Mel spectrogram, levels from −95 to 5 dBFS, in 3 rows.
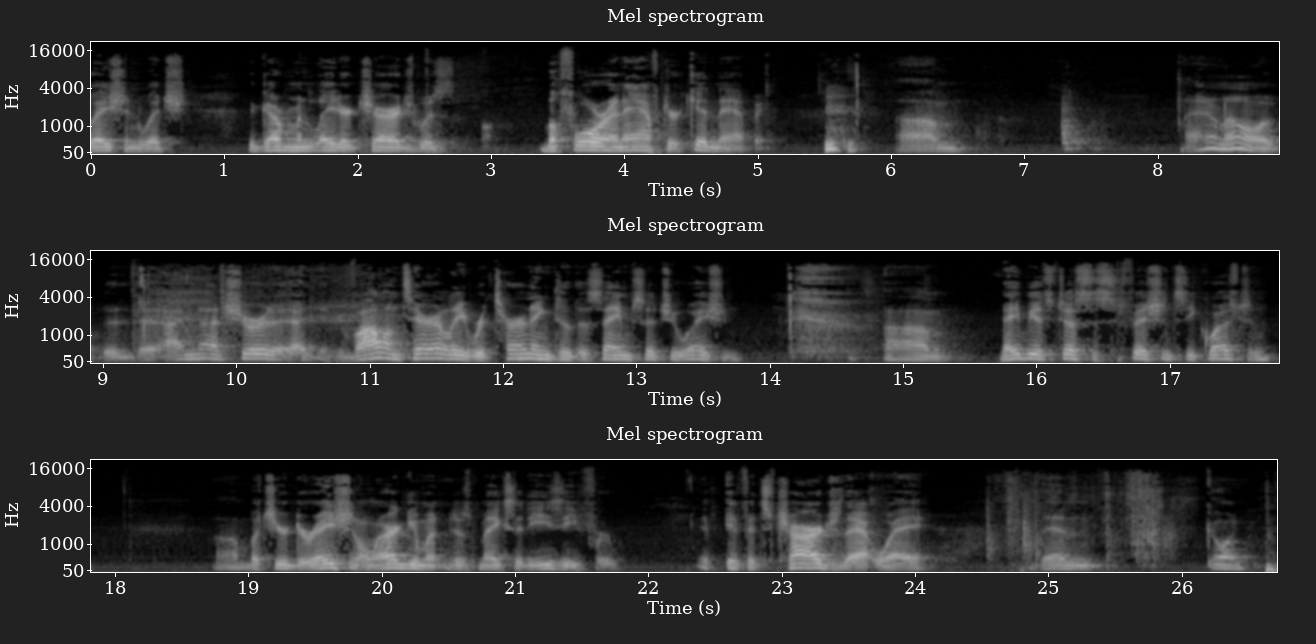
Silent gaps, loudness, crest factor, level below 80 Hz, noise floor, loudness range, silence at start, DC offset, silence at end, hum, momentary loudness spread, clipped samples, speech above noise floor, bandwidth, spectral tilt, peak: none; -31 LUFS; 22 dB; -64 dBFS; -67 dBFS; 7 LU; 0 s; under 0.1%; 0 s; none; 19 LU; under 0.1%; 36 dB; 16.5 kHz; -6 dB/octave; -8 dBFS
